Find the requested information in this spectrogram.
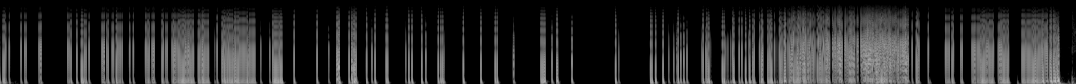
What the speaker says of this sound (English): we're going to get into another cool glitchy texture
